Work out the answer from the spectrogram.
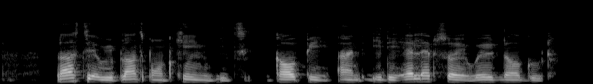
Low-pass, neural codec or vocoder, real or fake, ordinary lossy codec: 7.2 kHz; codec, 16 kHz, 16 kbps, FreqCodec, larger model; fake; none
